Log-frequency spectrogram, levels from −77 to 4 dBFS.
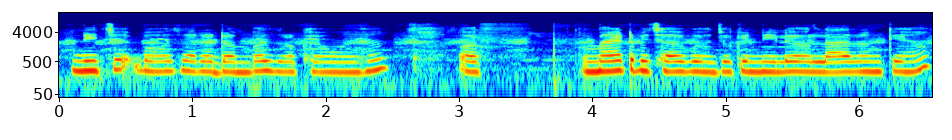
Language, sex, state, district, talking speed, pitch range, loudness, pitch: Hindi, female, Jharkhand, Garhwa, 185 wpm, 250-265 Hz, -17 LUFS, 255 Hz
